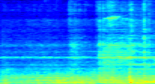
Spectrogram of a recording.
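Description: An electric machine hums and crackles.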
